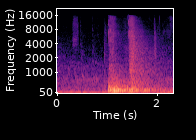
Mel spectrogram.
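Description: A football is kicked hard with a dull thump.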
